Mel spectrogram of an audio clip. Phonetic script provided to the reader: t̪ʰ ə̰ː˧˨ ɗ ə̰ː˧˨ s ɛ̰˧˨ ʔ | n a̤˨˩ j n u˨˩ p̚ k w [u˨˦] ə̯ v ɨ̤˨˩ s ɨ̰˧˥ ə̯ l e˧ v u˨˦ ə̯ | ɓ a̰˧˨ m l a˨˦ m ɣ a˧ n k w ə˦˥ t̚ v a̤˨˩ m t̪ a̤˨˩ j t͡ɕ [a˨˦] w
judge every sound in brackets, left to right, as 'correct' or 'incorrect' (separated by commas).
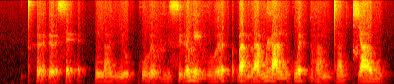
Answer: incorrect, incorrect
